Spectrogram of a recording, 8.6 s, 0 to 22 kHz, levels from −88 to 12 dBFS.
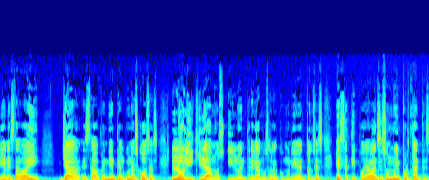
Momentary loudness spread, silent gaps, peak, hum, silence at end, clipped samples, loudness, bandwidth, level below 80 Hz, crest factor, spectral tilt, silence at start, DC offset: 7 LU; none; -6 dBFS; none; 0 s; under 0.1%; -21 LUFS; 12.5 kHz; -34 dBFS; 14 dB; -6 dB/octave; 0 s; under 0.1%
